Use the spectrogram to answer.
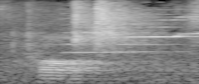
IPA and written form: pɑːs (pass)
